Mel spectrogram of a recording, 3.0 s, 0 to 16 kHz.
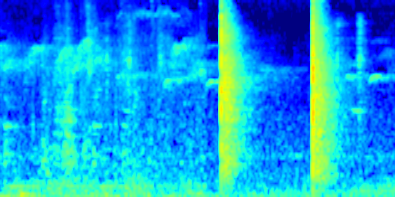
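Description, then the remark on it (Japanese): Two sharp, crisp ritual hand claps ring out in quick succession, less than a second apart, each fading briefly, against a quiet outdoor background with no talking; the two bows and two claps of prayer at Numakawa Shrine, a Shinto shrine. “じゃあ2杯2拍手。”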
